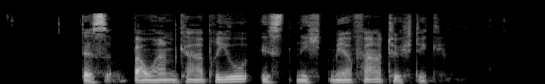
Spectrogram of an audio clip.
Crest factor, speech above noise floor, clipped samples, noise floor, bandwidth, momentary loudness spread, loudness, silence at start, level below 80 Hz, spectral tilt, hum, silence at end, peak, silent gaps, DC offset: 24 dB; 43 dB; under 0.1%; -64 dBFS; 11.5 kHz; 13 LU; -20 LUFS; 0.8 s; -50 dBFS; -3 dB/octave; none; 1.05 s; 0 dBFS; none; under 0.1%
